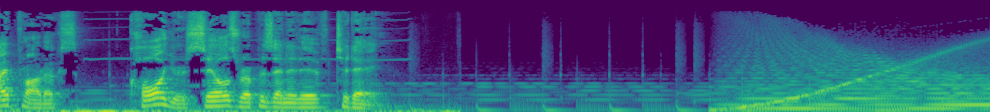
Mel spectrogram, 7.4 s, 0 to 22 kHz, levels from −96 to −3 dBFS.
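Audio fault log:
0.63–3.09 s, switching supply whistle: a faint whine drifting around 2.8–3.0 kHz, well below the signal, from a power supply's switching leaking into the audio.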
